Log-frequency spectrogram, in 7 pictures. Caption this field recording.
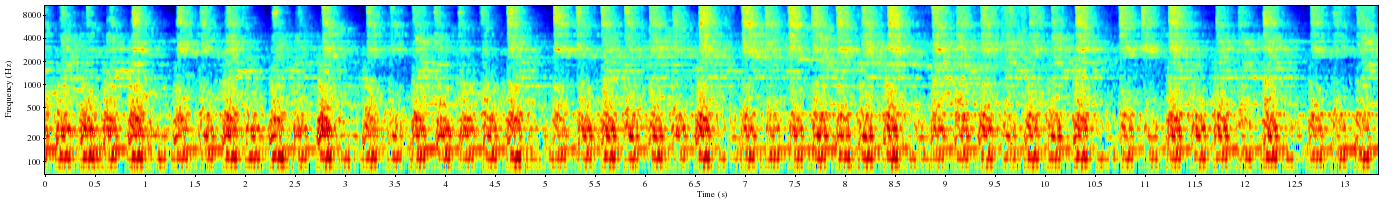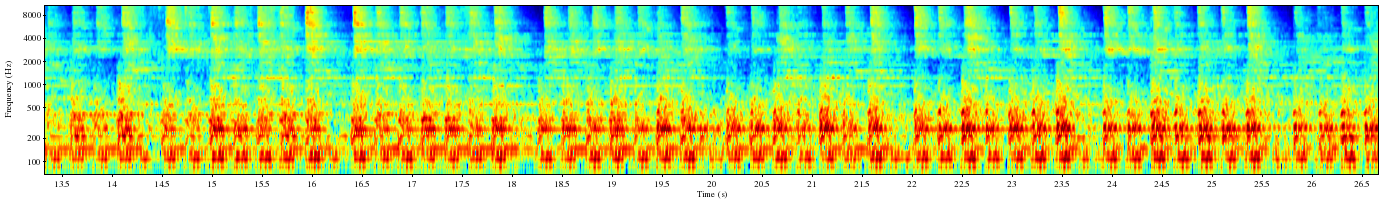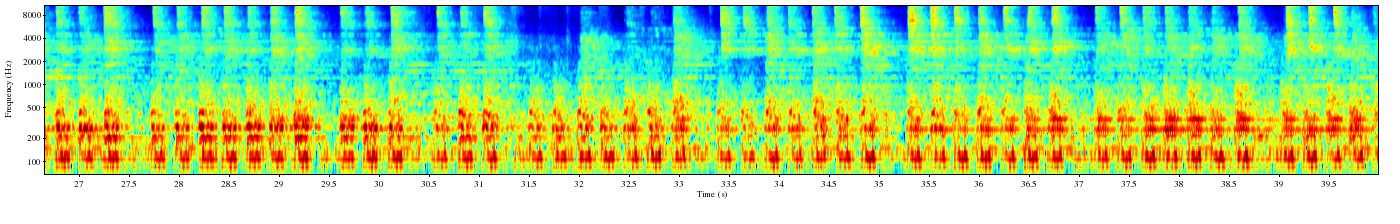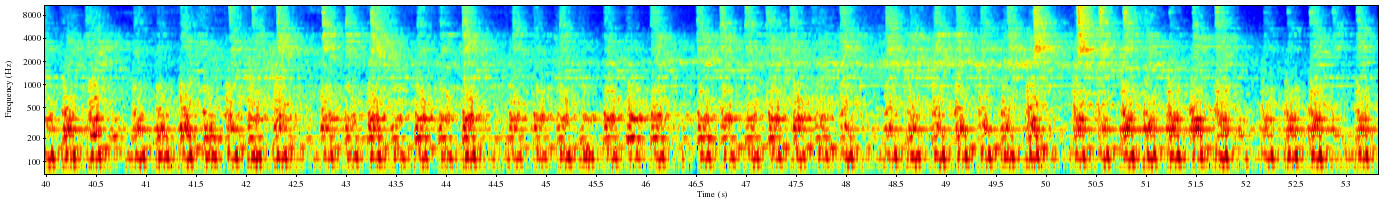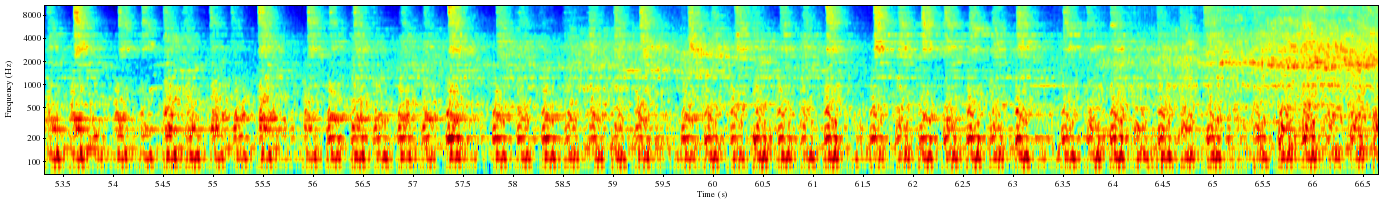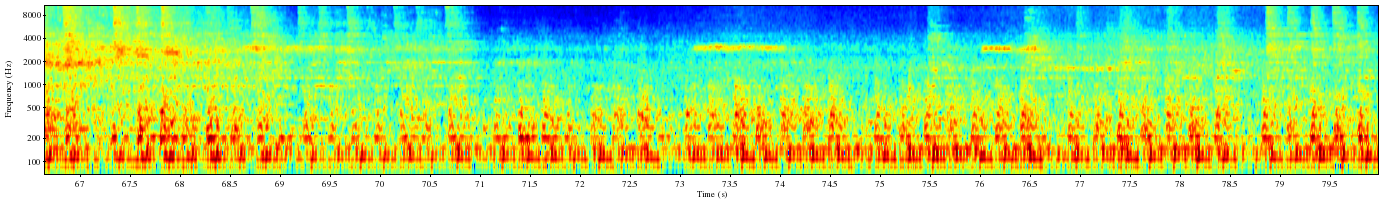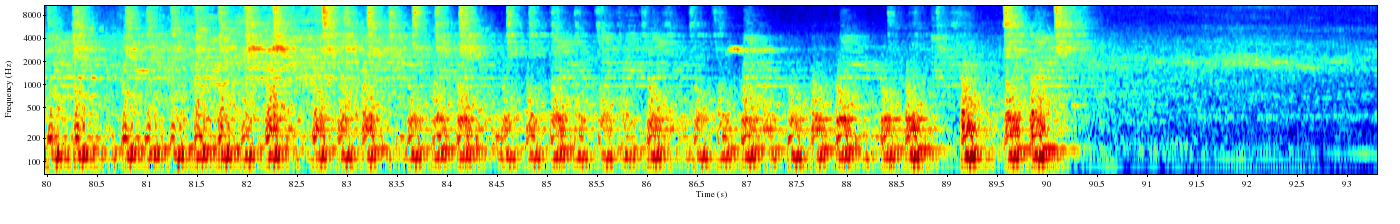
Gongs and drums, Firecrackers, Zoom H2n MS+XY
